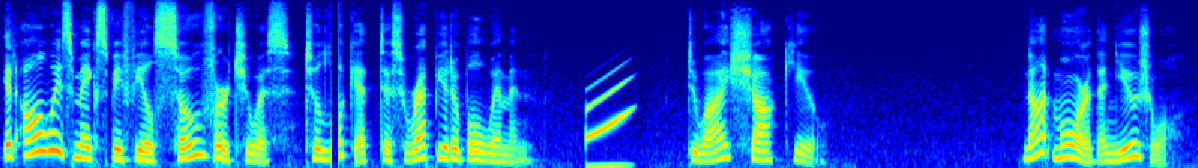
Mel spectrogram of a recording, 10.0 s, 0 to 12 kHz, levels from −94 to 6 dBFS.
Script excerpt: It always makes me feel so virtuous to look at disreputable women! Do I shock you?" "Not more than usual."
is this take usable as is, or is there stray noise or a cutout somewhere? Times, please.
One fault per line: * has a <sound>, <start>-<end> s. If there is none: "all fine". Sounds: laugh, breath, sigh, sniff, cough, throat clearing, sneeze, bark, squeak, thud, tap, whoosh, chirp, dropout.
* has a dropout, 2.8-2.8 s
* has a chirp, 4.9-5.3 s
